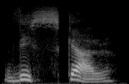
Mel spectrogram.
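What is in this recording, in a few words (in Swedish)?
"viskar", Swedish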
